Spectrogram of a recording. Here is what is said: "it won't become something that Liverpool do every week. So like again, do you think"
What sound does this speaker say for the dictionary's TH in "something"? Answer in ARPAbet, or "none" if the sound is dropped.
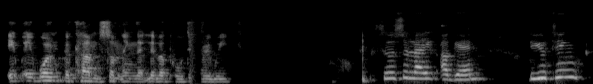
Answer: TH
